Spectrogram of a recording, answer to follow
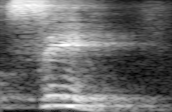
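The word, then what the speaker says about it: سين: তারপর আসছে সিন, প্রত্যেকবার বলে আমার সঙ্গে সঙ্গে আপনারা বলুন সিন, সিন, সিন। মুখের যে একটা সিটি সেটা বের হচ্ছে কিনা সেটা দেখুন, সিন, সিন।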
